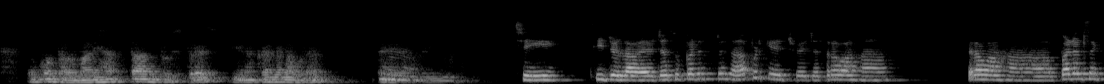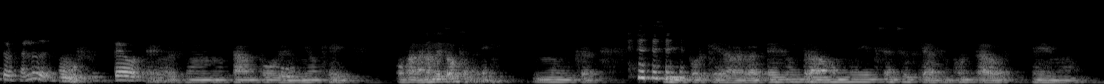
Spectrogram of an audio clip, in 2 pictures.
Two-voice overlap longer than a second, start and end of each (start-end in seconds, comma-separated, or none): none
